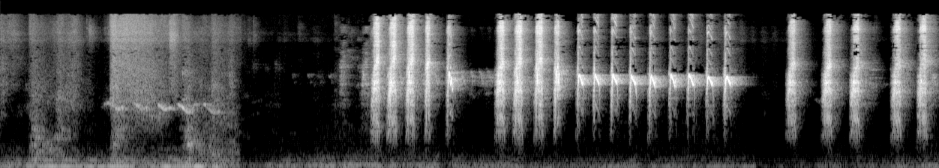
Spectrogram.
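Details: Grey-cheeked bulbul in chattering song: a soft descending trill over low background hum, then loud harsh rasping notes, a fast even trill of clear chips, and further harsh bursts at a steady pace.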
